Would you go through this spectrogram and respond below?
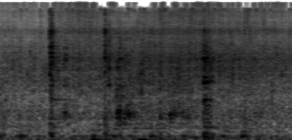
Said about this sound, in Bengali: পেঁয়াজটা আমার ভাজা ভাজাই প্রায় হয়ে গেছে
